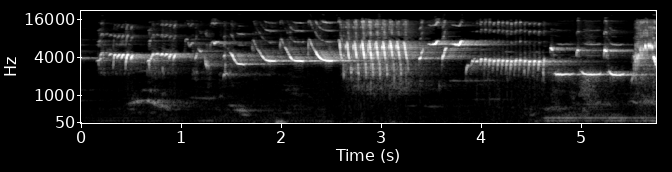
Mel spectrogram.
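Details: Canary song with a long, sustained delivery, used as a lure to train young canaries. Varied high phrases run throughout: rapid trills, downslurred whistles and long rolling notes. A faint low hum sits beneath near the end.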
